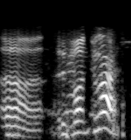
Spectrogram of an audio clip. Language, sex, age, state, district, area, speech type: Kashmiri, male, 18-30, Jammu and Kashmir, Pulwama, urban, conversation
